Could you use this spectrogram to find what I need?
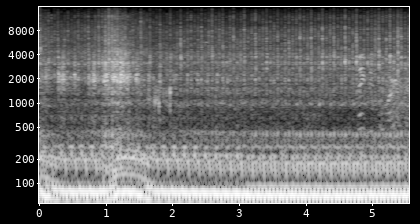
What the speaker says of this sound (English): It's got an exhaust leak. Give her a little throttle.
